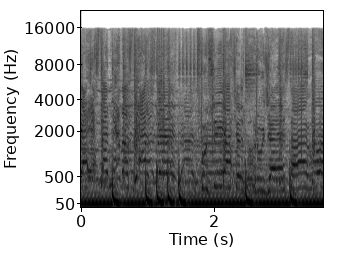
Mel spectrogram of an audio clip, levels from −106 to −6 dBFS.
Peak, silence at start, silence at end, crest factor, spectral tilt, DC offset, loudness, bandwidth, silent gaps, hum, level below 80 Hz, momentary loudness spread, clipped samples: 0 dBFS; 0 s; 0 s; 8 dB; -4.5 dB/octave; under 0.1%; -11 LUFS; 16.5 kHz; none; 50 Hz at -15 dBFS; -10 dBFS; 2 LU; under 0.1%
